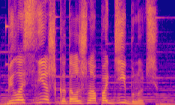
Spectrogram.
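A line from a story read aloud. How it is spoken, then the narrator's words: Shout. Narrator (Russian): крикнула она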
